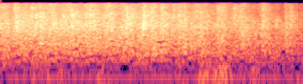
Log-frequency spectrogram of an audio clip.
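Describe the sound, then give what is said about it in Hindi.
An audience at Madhuban applauds itself steadily for about four seconds, a dense wash of many hands clapping at once that stays loud throughout and tapers only slightly at the end, with no voices. “तो हाथ अपनी जोर से ताली अपने लिए।”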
